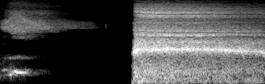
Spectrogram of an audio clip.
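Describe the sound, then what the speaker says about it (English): A soft breath out through the mouth tapers away, then after a brief silence a steady airy hiss of exhaling begins and continues at close range. "it may sound like you're breathing out like a straw"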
